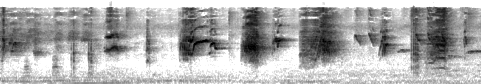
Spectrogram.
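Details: Young Javan myna calling to companions with harsh squawking rasps and scratchy bursts, a few short whistled slurs between them, loud broadband notes repeating roughly each second.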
